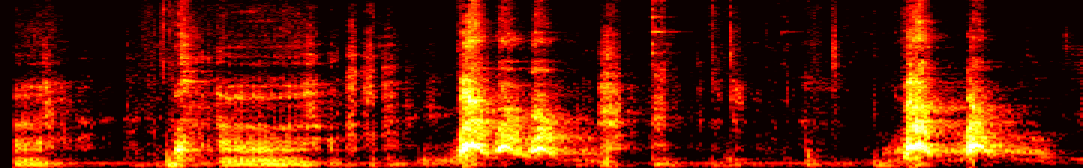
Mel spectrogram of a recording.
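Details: Rottweiler indoors reacting to what seem to be too many little intruders in the house: soft breathy huffs and a low murmur, then two tight bursts of short, deep barks near the middle and the end.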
